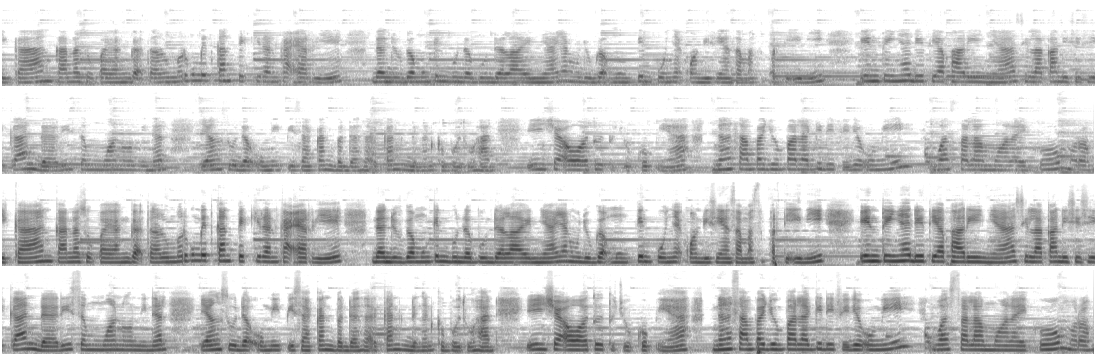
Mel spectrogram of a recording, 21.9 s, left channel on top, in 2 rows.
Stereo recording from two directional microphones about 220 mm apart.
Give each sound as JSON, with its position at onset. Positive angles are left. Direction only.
{"t": 0.0, "sound": "a woman's voice", "side_deg": -50}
